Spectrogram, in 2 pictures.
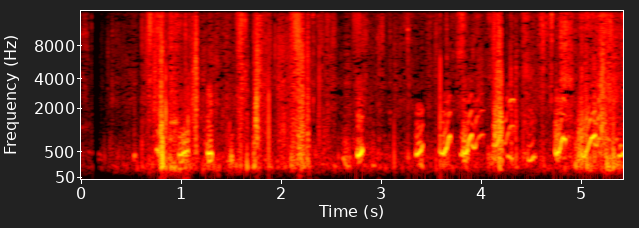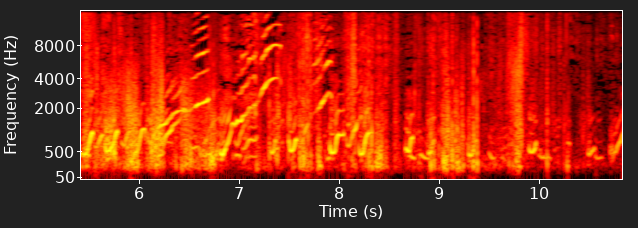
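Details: Guinea pig eating a cauliflower leaf: loud, rapid squeaks and sharply rising whistled squeals, some sweeping high, densely packed over broadband rustling and crunching clicks.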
